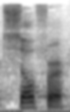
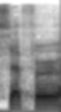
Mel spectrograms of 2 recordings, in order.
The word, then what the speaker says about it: sofer: From the word sofer, this word is sometimes pronounced sefer or safer because of the vowel points.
